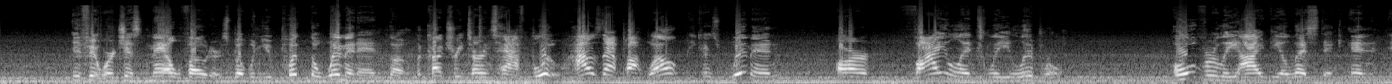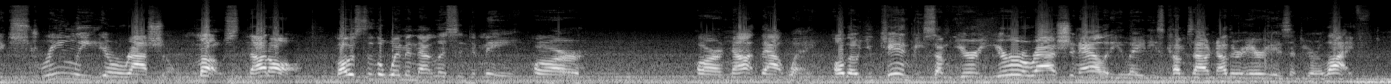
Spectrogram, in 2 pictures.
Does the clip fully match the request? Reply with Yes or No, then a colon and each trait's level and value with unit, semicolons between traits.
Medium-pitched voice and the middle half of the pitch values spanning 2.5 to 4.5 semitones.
No: medium, 165 Hz; average, 5.0 semitones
